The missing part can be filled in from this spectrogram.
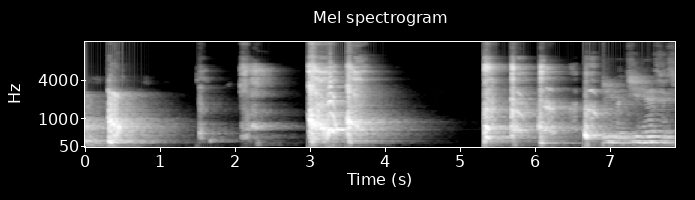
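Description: A very young infant gives about nine short, sharp coughs in clusters over eight seconds, each falling away into a brief breathy tail. A whimpering cry follows the last coughs. This is an infant's cough during a flu-like illness of one to two days.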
